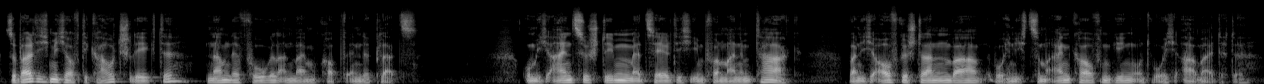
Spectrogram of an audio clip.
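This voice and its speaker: A man's voice: deep voice, normal speed. A man narrating short stories in a dry, wry reading style. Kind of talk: scripted narration.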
